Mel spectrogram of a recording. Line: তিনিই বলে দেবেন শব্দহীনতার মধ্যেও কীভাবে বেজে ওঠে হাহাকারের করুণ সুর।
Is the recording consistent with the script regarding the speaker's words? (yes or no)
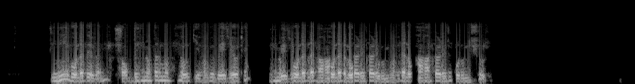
no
